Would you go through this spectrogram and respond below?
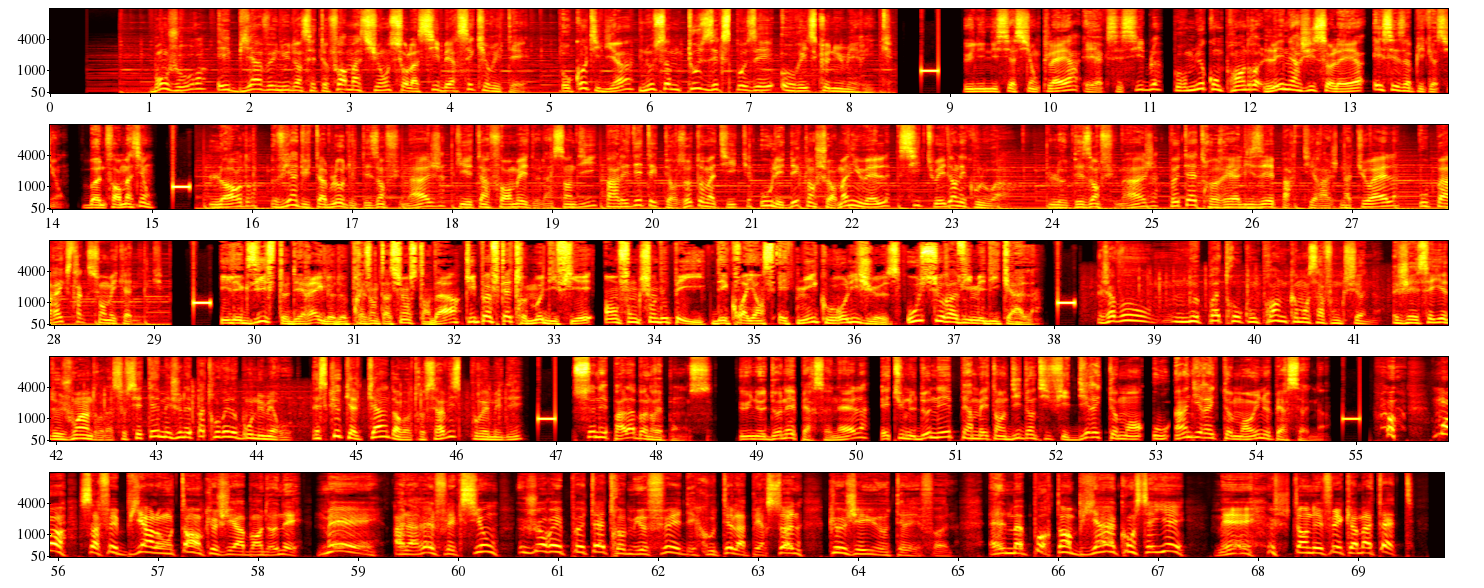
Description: Profonde, Naturelle, Chaude, Douce, Commerciale, Polyvalente
E-learning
